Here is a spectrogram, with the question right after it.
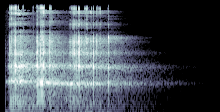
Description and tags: Clown Cackle
A creepy clown laugh inspired from Sweet Tooth from Twisted Metal. Source is my own voice. I tried to match this to the original inspiration with the cackle-like formants that Sweet Tooth's laugh has, which has been said to been from a sound library by a female sound designer working for SingleTrac.
laughter, cackle, evil, laugh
